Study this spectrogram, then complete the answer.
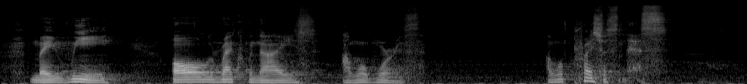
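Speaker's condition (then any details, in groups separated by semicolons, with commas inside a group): Cleft lip and palate, severe; born in Korea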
